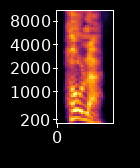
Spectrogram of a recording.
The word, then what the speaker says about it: hola: and sounds different, but this is how you would pronounce it, like open and la like lap. So, hola.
